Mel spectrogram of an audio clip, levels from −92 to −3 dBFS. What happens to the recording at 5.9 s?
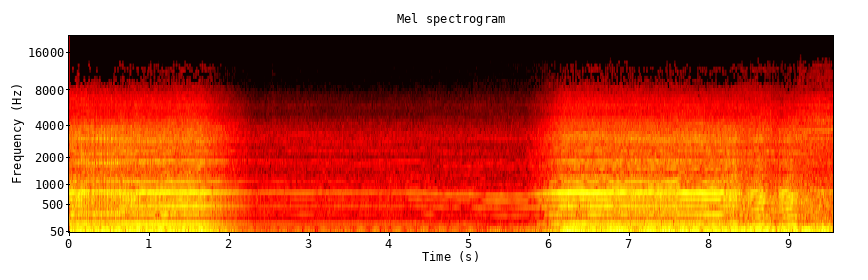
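At 5.9 s the sound is in the middle of a burst of zipper noise that runs from 5.68 to 6.19 s. The level changes by about 20 dB in hard 1 dB jumps, around fifty per second, with no smoothing between them, so each jump clicks and the run of clicks becomes a fast ticking zip. On a waveform the envelope moves as a staircase, and a spectrogram shows faint vertical broadband lines at each step.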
